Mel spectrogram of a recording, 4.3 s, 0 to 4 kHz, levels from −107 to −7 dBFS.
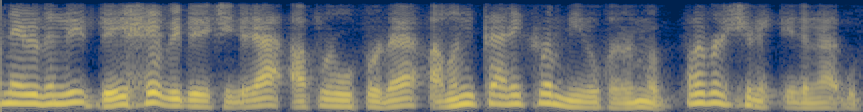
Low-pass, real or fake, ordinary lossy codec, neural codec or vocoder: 3.6 kHz; fake; none; codec, 16 kHz, 0.5 kbps, FreqCodec, larger model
